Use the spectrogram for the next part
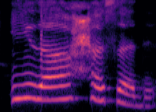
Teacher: دال پہ قلقلہ ہوگا کیونکہ دال حروف قطب جدین میں سے ہے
